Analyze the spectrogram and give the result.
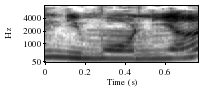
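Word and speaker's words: pneumonia: जैसे कि आप देख रहे हैं यहाँ पर देखिए निमोनिया, यहाँ पर आप देख रहे हैं पी साइलेंट है, पी के बाद एन है, याद रखिएगा, इसीलिए साइलेंट है।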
